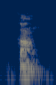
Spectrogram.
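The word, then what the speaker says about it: calm: हो जाते हैं जैसे काम सी ए एल एम कॉम कम का होता है शांत इस स्पेलिंग में एल का उपयोग हुआ है परंतु उच्चारण में ल लुप्त है पाम पी ए एल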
